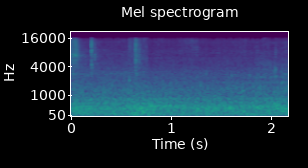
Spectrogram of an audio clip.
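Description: Pot of salted water at a rapid boil, a steady bubbling noise, with a couple of faint ticks in the first second.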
